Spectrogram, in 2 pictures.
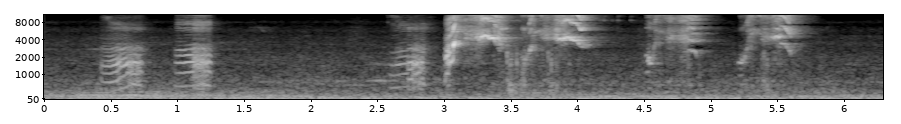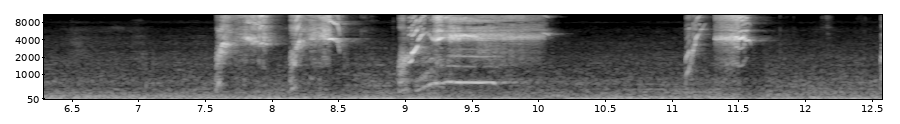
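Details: Baby monkey alone in a cage, afraid, giving clusters of shrill, harsh screams and short squeaks at irregular intervals, some ending in a brief whistled note, over faint low background noise.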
